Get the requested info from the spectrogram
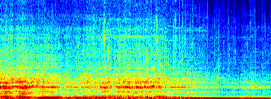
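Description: Car engine heard from inside the cabin while lapping a race track, running steadily with its pitch slowly falling as the car slows for a corner.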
